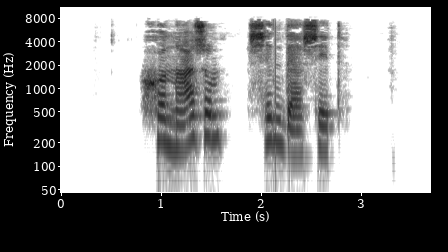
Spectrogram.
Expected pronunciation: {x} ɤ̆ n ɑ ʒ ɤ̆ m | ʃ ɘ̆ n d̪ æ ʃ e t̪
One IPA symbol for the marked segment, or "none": x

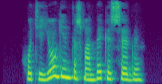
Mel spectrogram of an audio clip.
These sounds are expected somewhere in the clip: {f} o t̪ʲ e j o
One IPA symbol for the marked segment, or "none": x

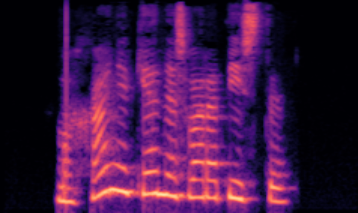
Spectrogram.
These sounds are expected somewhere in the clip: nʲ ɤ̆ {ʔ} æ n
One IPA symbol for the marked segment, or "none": k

